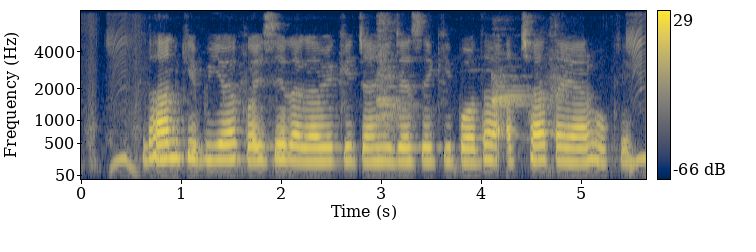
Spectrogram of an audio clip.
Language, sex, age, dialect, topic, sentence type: Bhojpuri, female, 18-24, Northern, agriculture, question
